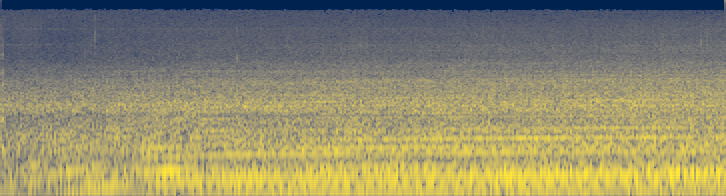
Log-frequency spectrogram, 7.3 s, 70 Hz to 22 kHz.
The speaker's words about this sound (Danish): Og nu prøver jeg så at træde speederen i bund og accelerere til 110 km i timen.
